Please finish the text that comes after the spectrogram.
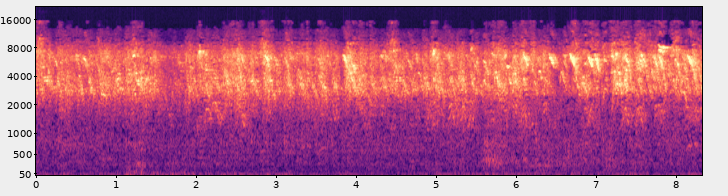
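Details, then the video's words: Sparrows chirping in a continuous dense chorus of short, high tweets overlapping throughout, with a faint hiss beneath. "Real sound of beautiful sparrow"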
